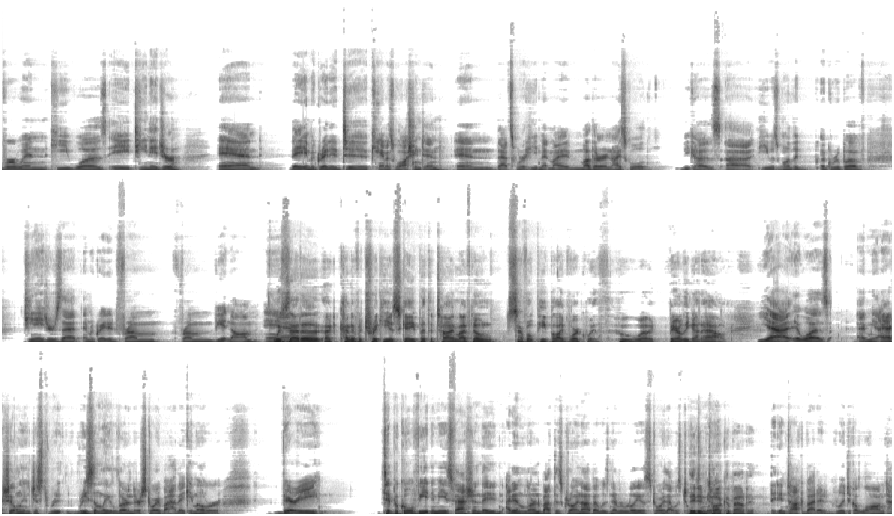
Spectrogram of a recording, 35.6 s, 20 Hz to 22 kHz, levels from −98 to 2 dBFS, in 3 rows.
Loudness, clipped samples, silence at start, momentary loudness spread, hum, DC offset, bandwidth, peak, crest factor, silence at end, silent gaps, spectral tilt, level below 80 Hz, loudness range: -24 LUFS; under 0.1%; 0 s; 13 LU; none; under 0.1%; 15.5 kHz; -4 dBFS; 20 dB; 0 s; 28.47-28.60 s; -5.5 dB/octave; -56 dBFS; 9 LU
